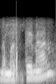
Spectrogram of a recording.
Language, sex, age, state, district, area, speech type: Hindi, male, 18-30, Uttar Pradesh, Ghazipur, rural, conversation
